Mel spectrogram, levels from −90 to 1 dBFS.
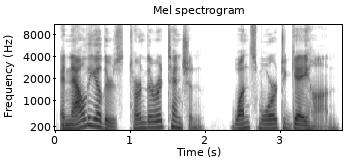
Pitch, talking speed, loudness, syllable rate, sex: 150 Hz, 170 wpm, -22 LUFS, 4.8 syllables/s, male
